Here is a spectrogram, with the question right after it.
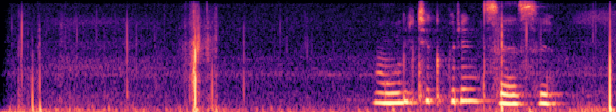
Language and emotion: Russian, neutral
